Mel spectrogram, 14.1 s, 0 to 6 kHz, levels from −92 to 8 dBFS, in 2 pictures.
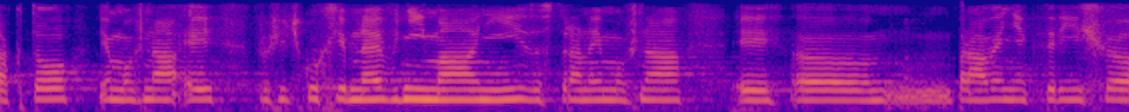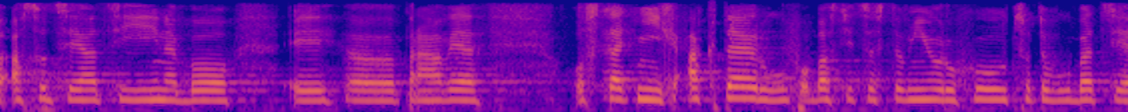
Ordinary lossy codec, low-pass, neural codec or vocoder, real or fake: AAC, 24 kbps; 5.4 kHz; none; real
